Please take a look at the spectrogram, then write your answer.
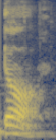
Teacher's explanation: এটি অল্পপ্রাণ বর্ণ বাতাসের চাপ কম থাকবে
